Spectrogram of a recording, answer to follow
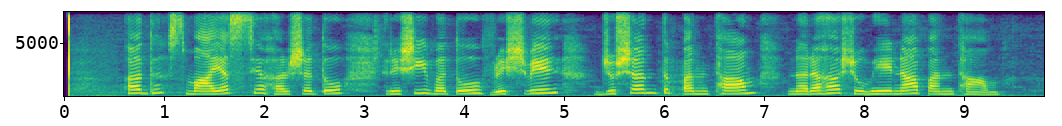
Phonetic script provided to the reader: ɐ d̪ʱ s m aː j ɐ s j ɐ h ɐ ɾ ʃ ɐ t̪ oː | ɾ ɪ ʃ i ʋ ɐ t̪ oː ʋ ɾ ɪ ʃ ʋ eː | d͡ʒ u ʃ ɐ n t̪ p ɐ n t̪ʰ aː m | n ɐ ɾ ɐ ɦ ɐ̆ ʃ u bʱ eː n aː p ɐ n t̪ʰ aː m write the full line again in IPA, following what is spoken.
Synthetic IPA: ɐ d̪ʱ s m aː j ɐ s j ɐ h ɐ ɾ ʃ ɐ t̪ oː | ɾ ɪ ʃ i ʋ ɐ t̪ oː ʋ ɾ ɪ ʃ ʋ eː | d͡ʒ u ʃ ɐ n t̪ p ɐ n t̪ʰ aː m | n ɐ ɾ ɐ ɦ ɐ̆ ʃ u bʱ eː n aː p ɐ n t̪ʰ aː m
